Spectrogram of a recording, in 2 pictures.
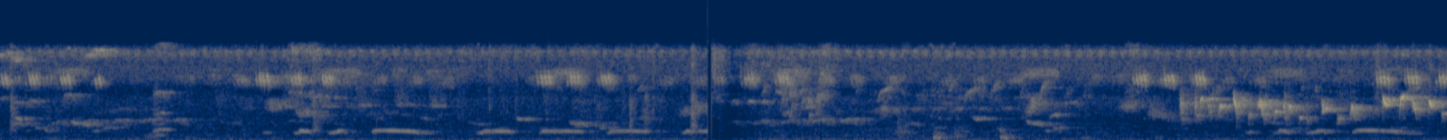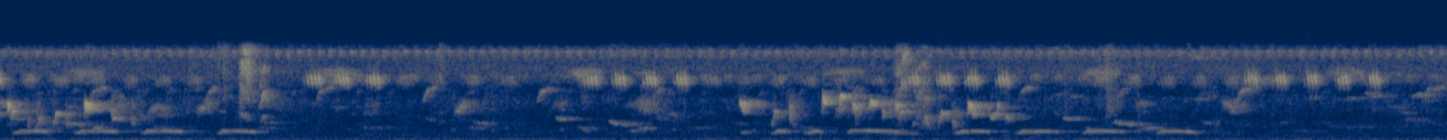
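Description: Birds singing and calling, with insects chirping. A low phrase of five or six short notes repeats three times, over busier higher chirping and a steady train of high-pitched pulses.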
